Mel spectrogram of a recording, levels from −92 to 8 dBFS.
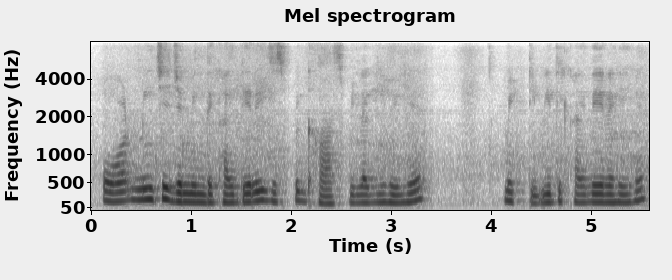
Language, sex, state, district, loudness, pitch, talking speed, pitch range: Hindi, female, Maharashtra, Pune, -18 LUFS, 155 Hz, 205 wpm, 145-170 Hz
